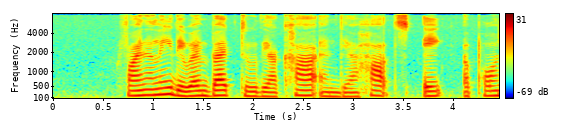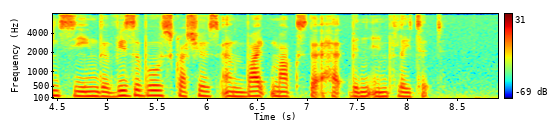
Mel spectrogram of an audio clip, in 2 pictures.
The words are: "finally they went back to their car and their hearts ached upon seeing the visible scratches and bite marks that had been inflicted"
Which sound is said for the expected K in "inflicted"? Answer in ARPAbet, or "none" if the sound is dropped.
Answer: none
